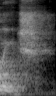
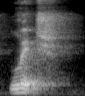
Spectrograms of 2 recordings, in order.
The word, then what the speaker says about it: Lich: okay so tamara lynch they're pronouncing it lich so it's not leech lich okay so now they're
